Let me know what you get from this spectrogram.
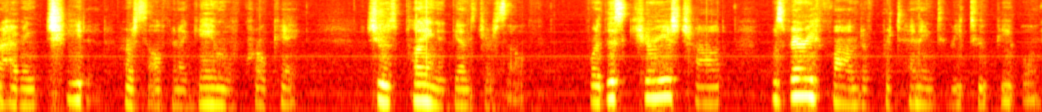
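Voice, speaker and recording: A woman's very deep, low voice with a dark, mellow tone, somewhat breathy, at a moderate pace, with ordinary pitch variation, big swings in loudness, and long, frequent pauses. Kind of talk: ASMR bedtime story reading. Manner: whispered, soft-spoken.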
